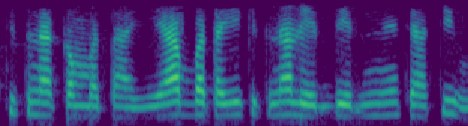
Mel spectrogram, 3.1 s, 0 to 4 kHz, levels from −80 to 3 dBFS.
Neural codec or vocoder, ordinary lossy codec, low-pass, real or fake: none; MP3, 32 kbps; 3.6 kHz; real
